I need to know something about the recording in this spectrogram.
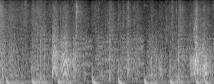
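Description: Background music with a steady, deep beat.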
